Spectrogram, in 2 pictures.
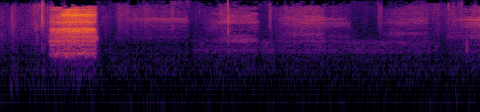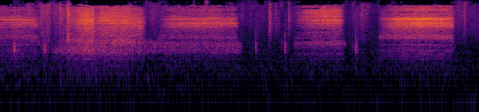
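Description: Young barn owl chicks in a nest give a series of loud, raspy hissing screeches, each lasting about a second, spaced irregularly with soft rustling and scratching between calls; no speech.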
